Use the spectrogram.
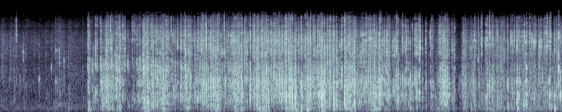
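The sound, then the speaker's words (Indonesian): Crinkling of seaweed (nori) snack packaging being opened for ASMR: after a quiet start, loud, dense crackling and rustling of plastic wrapper begins and continues without pause, with irregular sharp crunches throughout. “bentuk perwujudan audioisasi dari bungkus kemasan rumput laut”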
